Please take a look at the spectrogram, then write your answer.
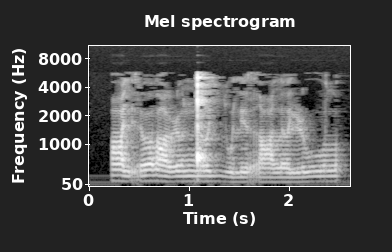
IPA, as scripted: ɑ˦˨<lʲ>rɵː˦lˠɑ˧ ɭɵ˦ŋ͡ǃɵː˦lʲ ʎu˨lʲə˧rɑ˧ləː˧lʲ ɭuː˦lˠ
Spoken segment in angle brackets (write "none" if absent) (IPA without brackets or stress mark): lʲ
